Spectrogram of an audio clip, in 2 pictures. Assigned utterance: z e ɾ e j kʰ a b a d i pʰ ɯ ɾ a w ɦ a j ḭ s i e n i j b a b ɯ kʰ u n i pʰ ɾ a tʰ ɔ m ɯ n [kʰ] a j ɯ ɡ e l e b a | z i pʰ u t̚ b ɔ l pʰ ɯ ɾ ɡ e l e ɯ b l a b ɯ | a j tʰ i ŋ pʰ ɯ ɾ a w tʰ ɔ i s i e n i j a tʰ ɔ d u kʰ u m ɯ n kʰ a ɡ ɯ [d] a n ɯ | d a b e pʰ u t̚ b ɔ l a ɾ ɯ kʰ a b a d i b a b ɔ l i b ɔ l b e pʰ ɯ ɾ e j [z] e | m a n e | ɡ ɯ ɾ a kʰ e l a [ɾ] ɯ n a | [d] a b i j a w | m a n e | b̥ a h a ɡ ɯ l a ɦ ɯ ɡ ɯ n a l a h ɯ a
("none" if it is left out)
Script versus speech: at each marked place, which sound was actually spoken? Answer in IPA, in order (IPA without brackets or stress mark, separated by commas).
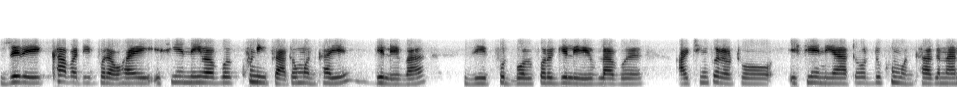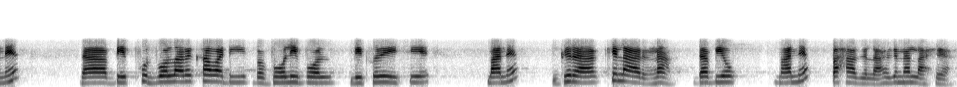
kʰ, n, s, ɾ, d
